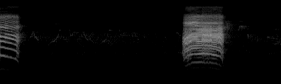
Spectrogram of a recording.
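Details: Gray Catbird mew call, a shorter, raspier variant, from a bird of dense thickets and shrubs near riparian areas: two short, harsh, raspy mews about 1.8 seconds apart, the second longer and fuller; nothing else heard.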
